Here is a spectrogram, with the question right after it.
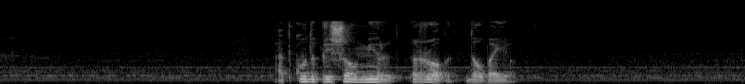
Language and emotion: Russian, angry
